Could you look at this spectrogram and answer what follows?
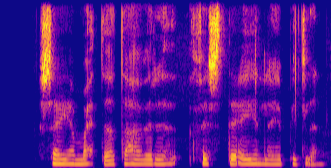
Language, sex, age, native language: Icelandic, female, 30-39, Icelandic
